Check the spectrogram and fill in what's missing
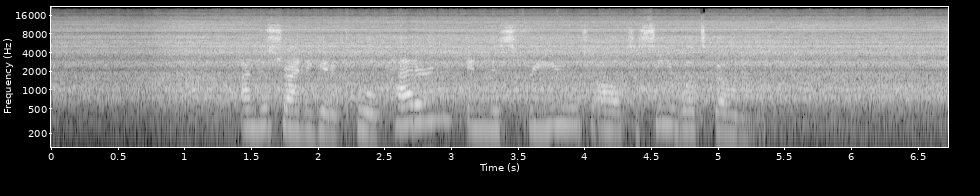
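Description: A heat gun melts red and gold sealing wax with a steady, close-up blowing roar that runs throughout while a person talks over it.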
